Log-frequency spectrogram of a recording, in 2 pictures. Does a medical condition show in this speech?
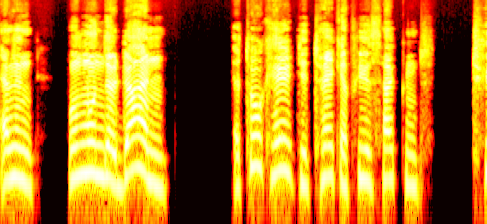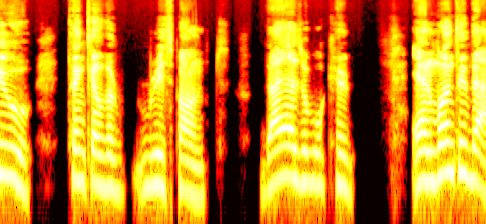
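Yes: cerebral palsy.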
